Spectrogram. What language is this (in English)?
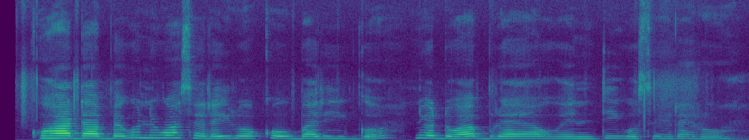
Kikuyu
